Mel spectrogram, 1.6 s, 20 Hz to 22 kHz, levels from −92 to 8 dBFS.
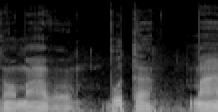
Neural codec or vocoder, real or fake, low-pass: vocoder, 48 kHz, 128 mel bands, Vocos; fake; 19.8 kHz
